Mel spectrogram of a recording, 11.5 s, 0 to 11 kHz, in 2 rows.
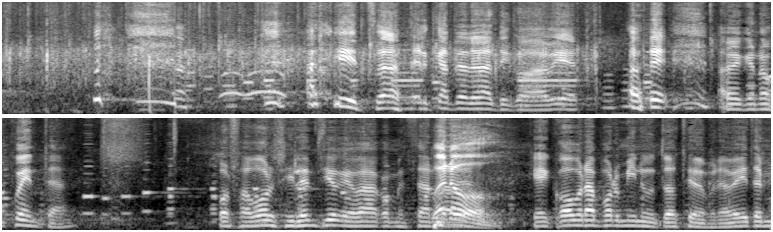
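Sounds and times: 
small crowd clapping: 0.0s - 5.7s
laughter: 0.6s - 6.0s
speech: 0.7s - 6.4s, 7.4s - 11.5s.

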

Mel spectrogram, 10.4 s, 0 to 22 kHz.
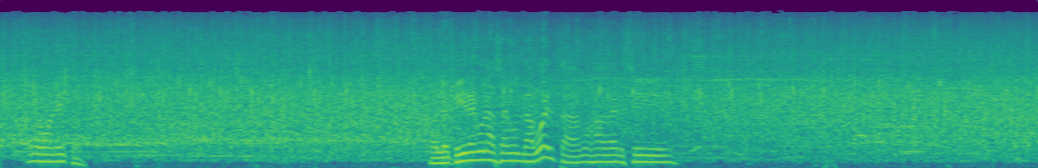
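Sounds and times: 
crowd ovation at a bullfight in a bullring: 0.0s - 10.3s
speech: 0.3s - 1.0s, 4.3s - 6.9s.

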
